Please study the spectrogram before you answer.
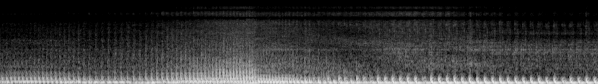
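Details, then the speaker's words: Honda Grom after the repair: low, even engine thump with no rear brake squeal; the rear caliper had squealed and was fixed by cleaning it and greasing the brake pads. "all right as you guys just saw that uh brake noise is not there anymore so incredibly happy with that"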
